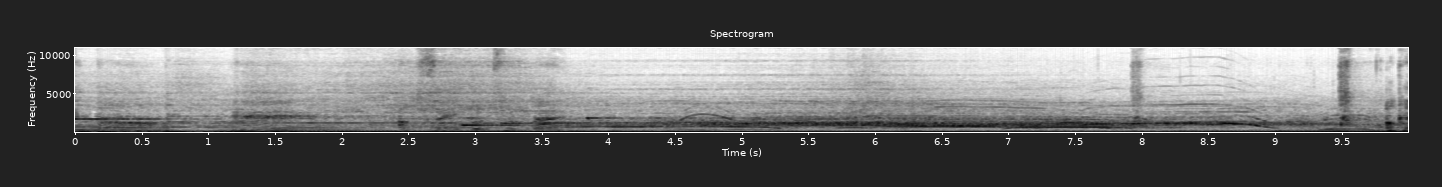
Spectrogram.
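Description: Live concert music over a large PA: heavy bass beats stop about a second in, leaving a held low bass note under a crowd whooping and yelling.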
